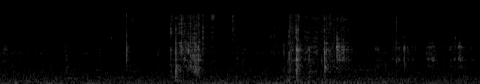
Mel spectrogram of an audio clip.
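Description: Faint paper rustling and crinkling as the backing strip is peeled off double-sided tape on a brown paper pocket, in a few short scratchy spurts about one, two and three seconds in.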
